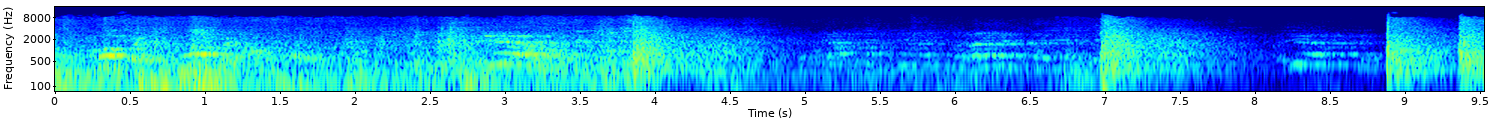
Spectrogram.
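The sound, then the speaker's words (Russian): Several sharp, loud gunshots ring out at irregular intervals over a noisy crowd with shouting voices, as a crowd of several dozen people tries to storm a company office at Romanov Dvor in Moscow on 18 September; the later shots stand out against a quieter background. “Еще через пару мгновений раздаются первые выстрелы.”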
